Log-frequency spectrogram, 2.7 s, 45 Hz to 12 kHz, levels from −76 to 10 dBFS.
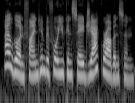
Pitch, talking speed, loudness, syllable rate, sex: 220 Hz, 245 wpm, -18 LUFS, 5.9 syllables/s, female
